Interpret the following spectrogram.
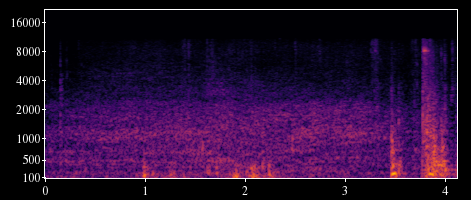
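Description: Crank-down window on a Polaris Ranger hard-cab door being wound: a steady scraping rub of the glass in its run with a few light clicks, then one sharp knock near the end.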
